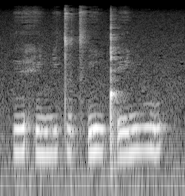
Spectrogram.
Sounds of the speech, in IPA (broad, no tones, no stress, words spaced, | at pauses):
ɪhẽ ɲitʊt͡sʼĩ ǃʼeɲu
